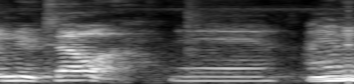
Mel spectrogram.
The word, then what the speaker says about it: Nutella: So it's like Nutella. Yeah. I am not a fan of Nutella. It is Nutella, not Nutella, in case you were wondering. Some people call it Nutella.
